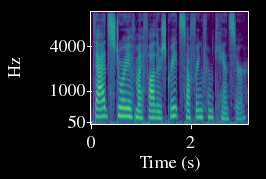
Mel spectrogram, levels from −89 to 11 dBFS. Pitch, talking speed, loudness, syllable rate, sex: 210 Hz, 190 wpm, -19 LUFS, 5.0 syllables/s, female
